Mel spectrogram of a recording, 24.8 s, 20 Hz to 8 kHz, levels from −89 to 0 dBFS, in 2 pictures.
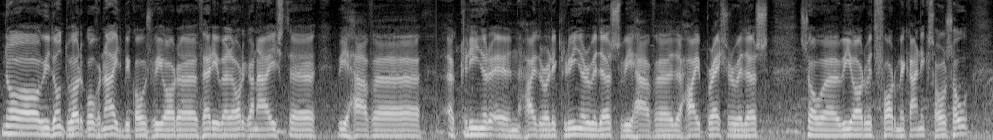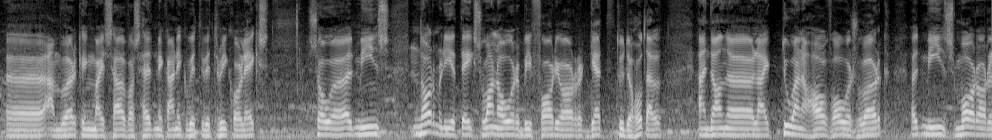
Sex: male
